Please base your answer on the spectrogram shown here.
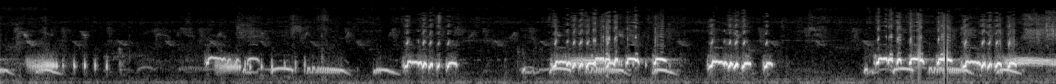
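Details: Lure song of zebra doves to get stressed, trap-caught birds cooing again; softer coos early, then louder phrases of rapid staccato notes and rolling coos that build toward the end.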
